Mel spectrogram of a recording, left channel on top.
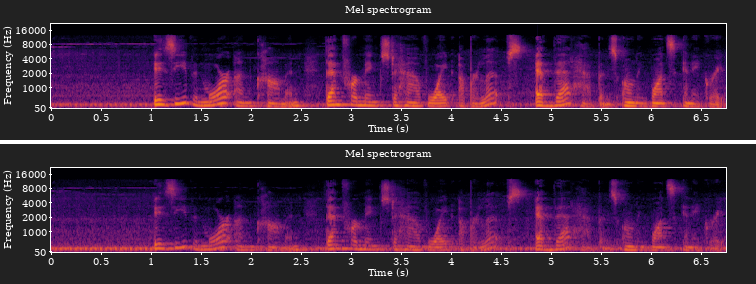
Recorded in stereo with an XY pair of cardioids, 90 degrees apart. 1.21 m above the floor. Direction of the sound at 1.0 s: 55° left.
